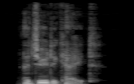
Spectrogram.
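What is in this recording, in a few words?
"adjudicate", Australian English; pronunciations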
